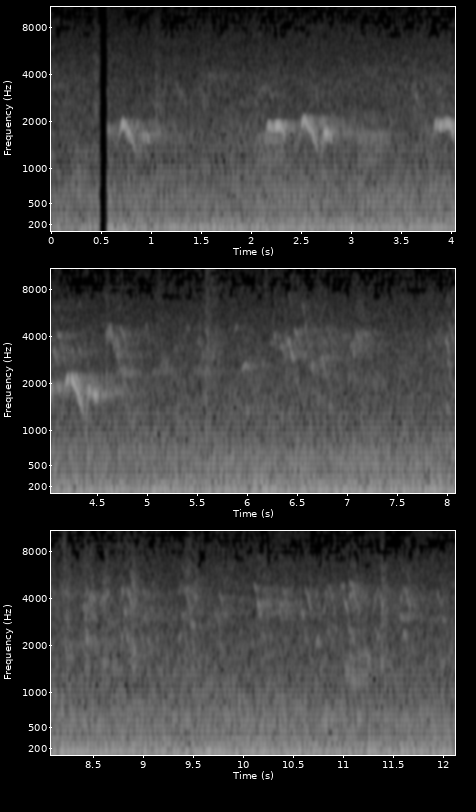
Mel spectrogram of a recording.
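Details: Brain fever bird, the common hawk-cuckoo, heard in Indian forest giving three sharp rising whistled phrases early on, each climbing steeply, then fading among scattered distant chirps and a steady background hiss.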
